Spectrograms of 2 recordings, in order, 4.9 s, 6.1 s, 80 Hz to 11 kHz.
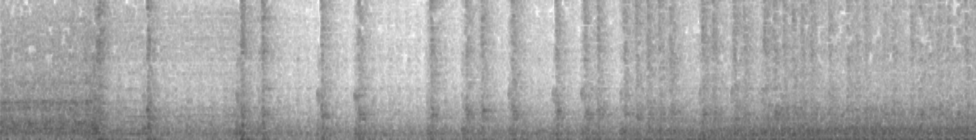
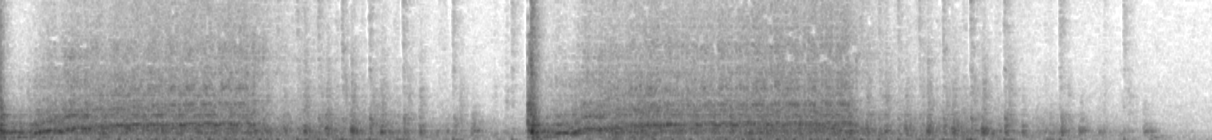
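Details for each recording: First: Craftsman 19.5 riding mower, back together after ignition switch replacement and refuelled: small engine catches after a few rough pops, then settles into a steady, even putter with no misses; running normally. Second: Craftsman 19.5 mower, reassembled and test-started (possibly with air cleaner off): starter cranks at about three to four beats a second without catching, then a click and weak stumble; ignition switch fault suspected, and it oddly starts on releasing the key.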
